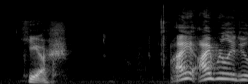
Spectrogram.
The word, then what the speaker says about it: Heche: Heche, how do we say her name? Heche.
